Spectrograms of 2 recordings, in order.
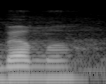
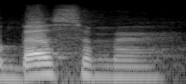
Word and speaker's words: Bessemer: This here is a small town called Bessma, Alabama. Well, Bessemer is the correct way to say it. But we say Bessma.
